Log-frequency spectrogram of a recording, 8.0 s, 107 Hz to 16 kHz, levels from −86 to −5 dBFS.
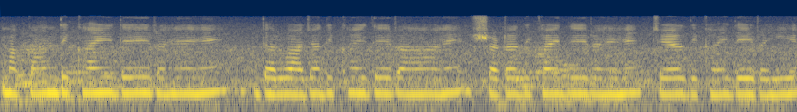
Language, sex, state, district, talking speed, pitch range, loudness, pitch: Hindi, female, Chhattisgarh, Bilaspur, 160 wpm, 245-255 Hz, -15 LUFS, 250 Hz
